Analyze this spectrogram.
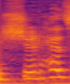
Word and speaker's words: should have: for the others too when we pronounce this should have and this shouldn't have we make it very quick and very short so let's listen this should have I should have studied more sounds like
